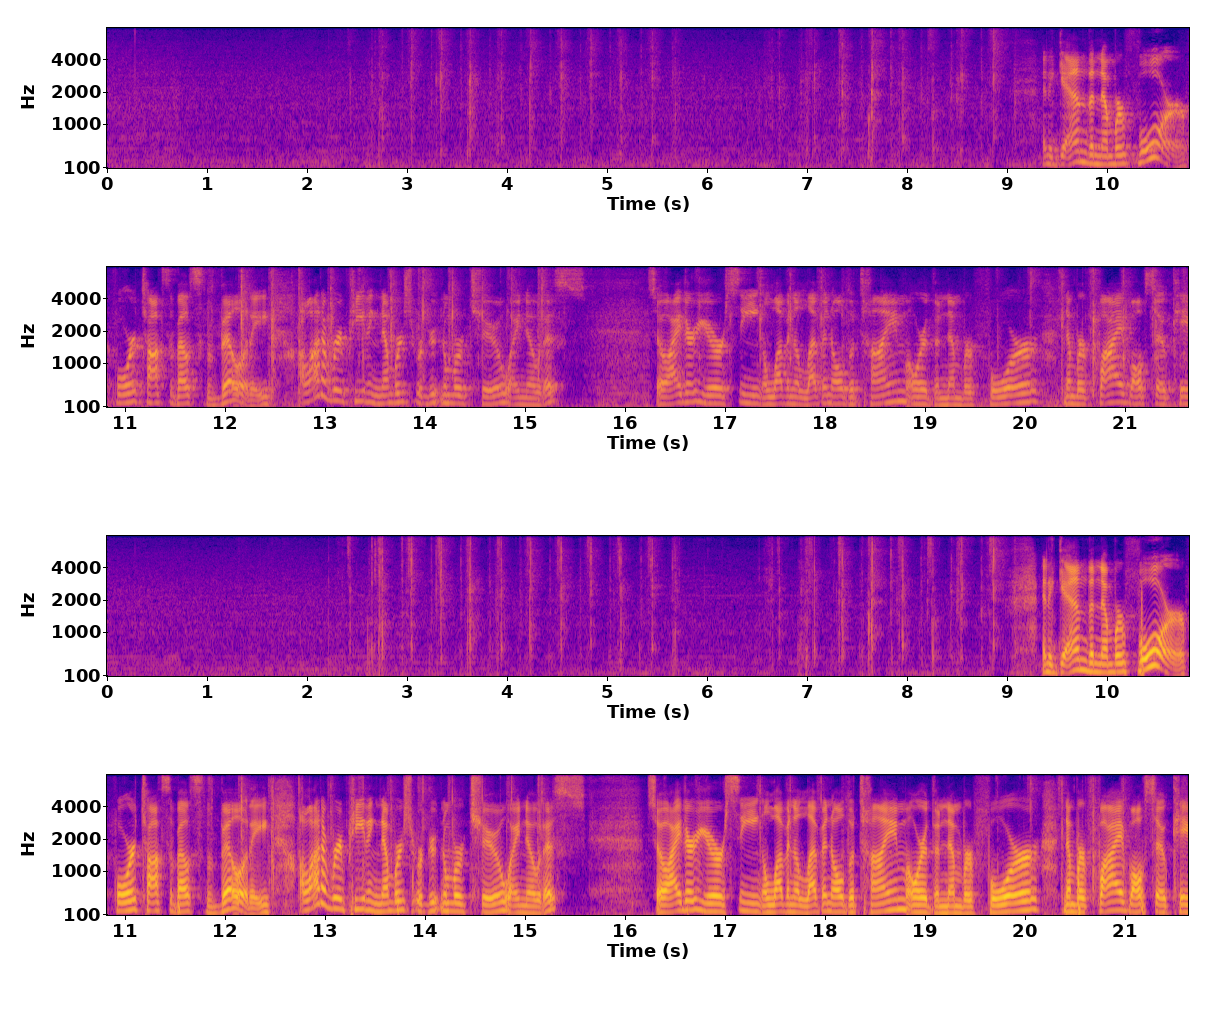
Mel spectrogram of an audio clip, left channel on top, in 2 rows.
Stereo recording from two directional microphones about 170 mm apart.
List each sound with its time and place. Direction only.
8.8 s speech: 40° right (ahead or behind)
10.3 s speech: 40° right (ahead or behind)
